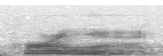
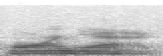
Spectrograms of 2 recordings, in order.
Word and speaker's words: Hornyak: Horny, and it's pronounced Hornyak. Hornyak. The way it's spelled, Hornyak.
